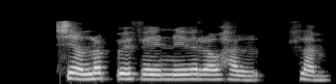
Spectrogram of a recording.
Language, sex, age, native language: Icelandic, female, 10, Icelandic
